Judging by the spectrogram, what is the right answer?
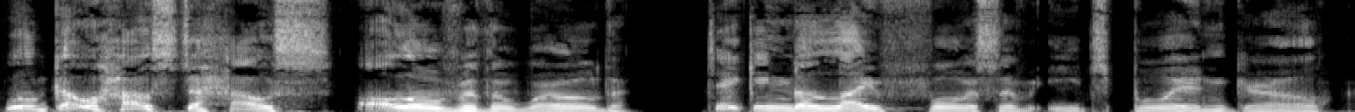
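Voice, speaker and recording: A man's voice: mid-range voice, very animated, takes it slowly, a little mellow, dry recording, clean studio sound. A man voicing a sly, sinister trickster cat in a storybook, falsely reassuring, with theatrical rhyming talk. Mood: quietly sinister. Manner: smooth-talking, theatrical, rhyming.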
